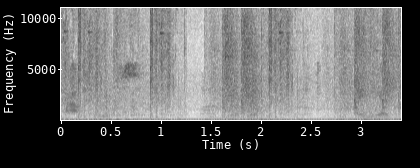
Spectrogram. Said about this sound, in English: Bobby, there's a lot of guys shooting at us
